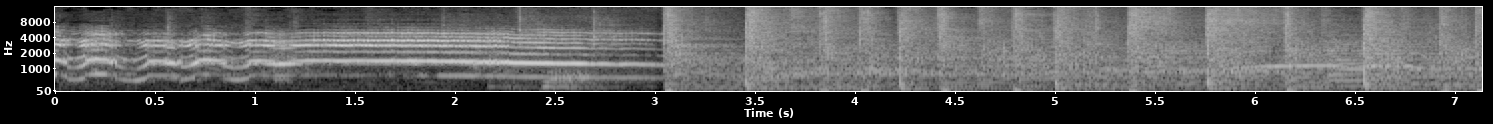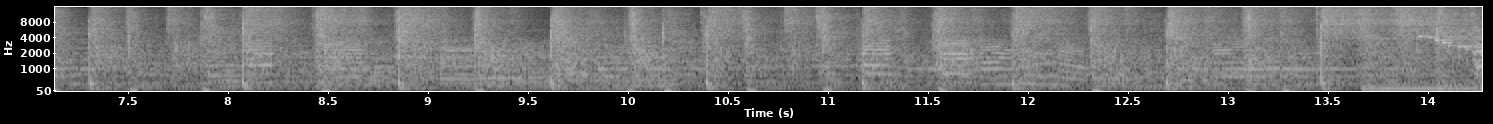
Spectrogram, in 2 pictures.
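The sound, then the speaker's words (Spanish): A voice imitates a chicken's cackle and a rooster's crow as a homemade doorbell, in a wavering, drawn-out call for about three seconds, then loud rhythmic music with heavy drums abruptly takes over. “cacarealo por tu cuerpo”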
